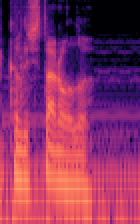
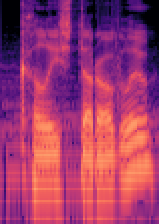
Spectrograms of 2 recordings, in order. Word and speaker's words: Kılıçdaroğlu: It's Kemal Kılıçdaroğlu. – Kılıçdaroğlu? Is that yes. – Right? – Yes. You're doing better than I thought.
